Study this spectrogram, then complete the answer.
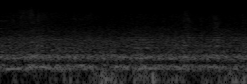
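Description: Honeybees buzzing at an opened hive during an amateur beekeeper's inspection of brood frames: a dense, steady, close hum of many bees with a low droning tone, no voices.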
